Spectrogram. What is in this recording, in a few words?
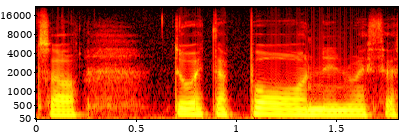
"boon", Welsh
